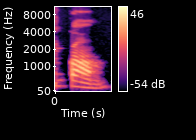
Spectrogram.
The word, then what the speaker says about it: calm: जैसे next word है हमारे पास CALM, इसको हम पढ़ेंगे काम। क्या पढ़ेंगे, काम, कालम नहीं पढ़ना है, काम पढ़ना है।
